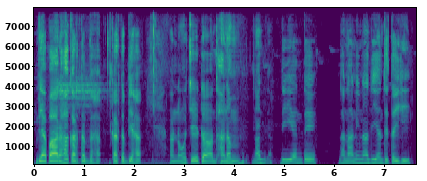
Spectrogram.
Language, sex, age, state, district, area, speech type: Sanskrit, male, 18-30, West Bengal, Paschim Medinipur, urban, spontaneous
